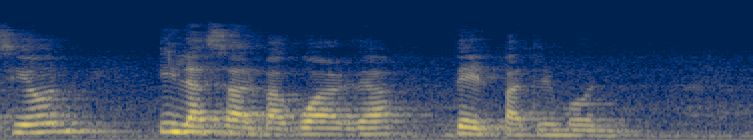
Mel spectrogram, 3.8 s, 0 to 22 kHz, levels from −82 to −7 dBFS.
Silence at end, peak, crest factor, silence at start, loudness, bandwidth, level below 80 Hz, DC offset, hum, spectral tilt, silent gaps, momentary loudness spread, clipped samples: 0 s; -6 dBFS; 20 dB; 0 s; -26 LUFS; 11 kHz; -60 dBFS; 0.3%; none; -6.5 dB/octave; none; 18 LU; under 0.1%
